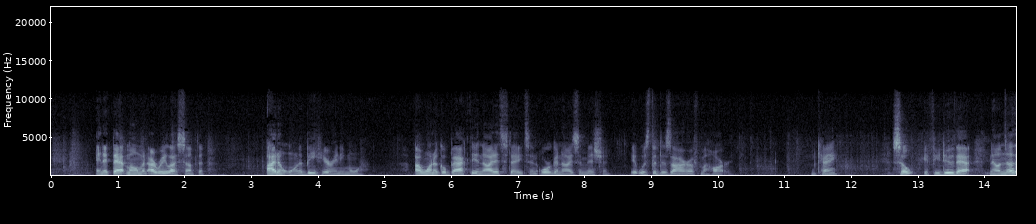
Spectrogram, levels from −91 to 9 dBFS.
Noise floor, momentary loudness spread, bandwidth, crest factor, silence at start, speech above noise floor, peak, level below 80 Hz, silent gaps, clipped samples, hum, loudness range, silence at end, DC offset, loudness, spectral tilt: -61 dBFS; 16 LU; 11 kHz; 24 dB; 0.05 s; 34 dB; -6 dBFS; -60 dBFS; none; under 0.1%; none; 8 LU; 0 s; under 0.1%; -27 LUFS; -5 dB/octave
